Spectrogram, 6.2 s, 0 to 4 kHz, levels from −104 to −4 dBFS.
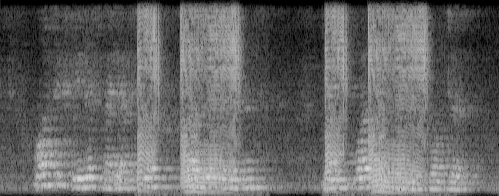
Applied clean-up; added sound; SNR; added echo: none; Fart; 0 dB; reverberation time 1.1 s.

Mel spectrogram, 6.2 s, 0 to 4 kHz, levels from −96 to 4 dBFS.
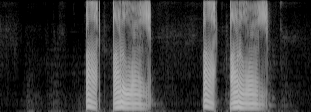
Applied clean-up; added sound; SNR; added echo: neural separator model SepFormer WHAMR!.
